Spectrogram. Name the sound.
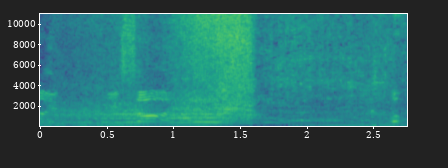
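car accelerating past, exhaust burp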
